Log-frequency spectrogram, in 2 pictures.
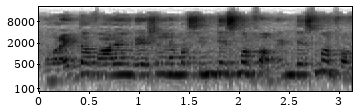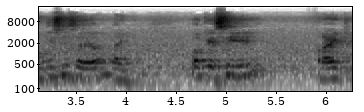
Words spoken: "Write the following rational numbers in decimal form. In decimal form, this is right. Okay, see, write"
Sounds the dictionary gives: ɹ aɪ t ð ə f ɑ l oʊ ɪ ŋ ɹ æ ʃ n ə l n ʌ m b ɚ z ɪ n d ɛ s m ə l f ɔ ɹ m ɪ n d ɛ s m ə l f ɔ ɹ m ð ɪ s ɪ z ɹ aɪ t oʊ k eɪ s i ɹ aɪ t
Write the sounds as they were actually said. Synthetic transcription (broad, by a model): ɹ aɪ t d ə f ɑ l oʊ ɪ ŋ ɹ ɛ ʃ ə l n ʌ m b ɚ s ɪ n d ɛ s m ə n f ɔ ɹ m ɪ n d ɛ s m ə n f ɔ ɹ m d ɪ s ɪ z ɹ aɪ t oʊ k eɪ s i ɹ aɪ t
